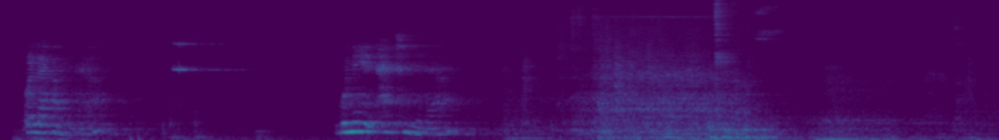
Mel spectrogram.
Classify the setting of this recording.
elevator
